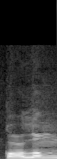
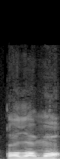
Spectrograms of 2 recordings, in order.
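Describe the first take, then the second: First: Said in the usual way. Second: কলম run together as "ko-lo-mo"; wrong reading of কলম with its last vowel voiced; final vowel sounded. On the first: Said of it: "মটাকে তুমি লয়ের সাথে উচ্চারণ করো". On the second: Shown as a demonstration. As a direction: sound an open o after the ম in কলম. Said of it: "এইভাবে উচ্চারণ করো না".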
